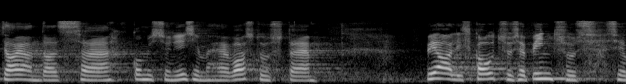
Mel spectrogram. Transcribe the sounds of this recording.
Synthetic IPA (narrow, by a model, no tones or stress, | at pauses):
t̪eɑjɑnd̪̥ɑsko̞misjo̞nʲie̞sʲime̞ɦevɑst̪ust̪e̞ | peɑliskɑwt̪susjɑpint̪sussi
